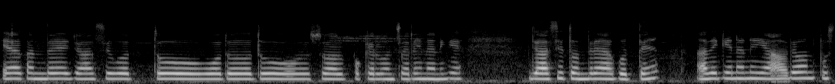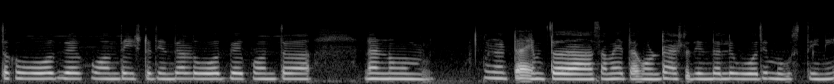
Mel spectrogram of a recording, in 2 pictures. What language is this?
Kannada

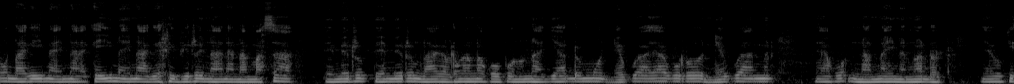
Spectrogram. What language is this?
Masai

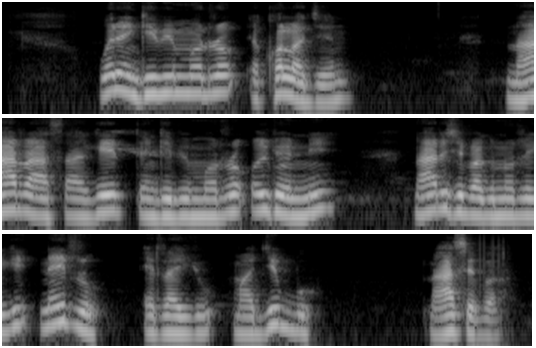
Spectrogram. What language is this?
Masai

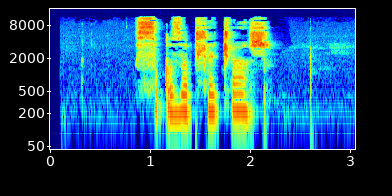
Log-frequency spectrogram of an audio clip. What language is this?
Kabardian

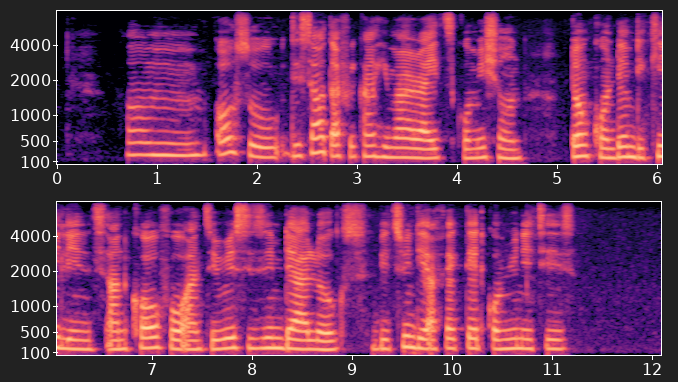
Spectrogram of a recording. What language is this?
Nigerian Pidgin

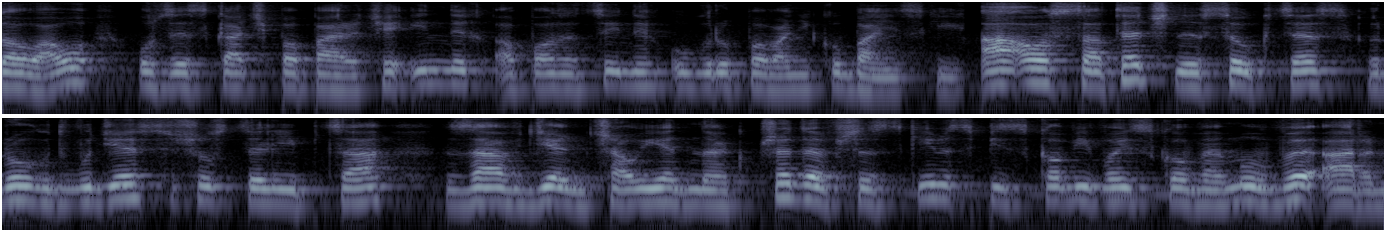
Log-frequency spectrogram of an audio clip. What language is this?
Polish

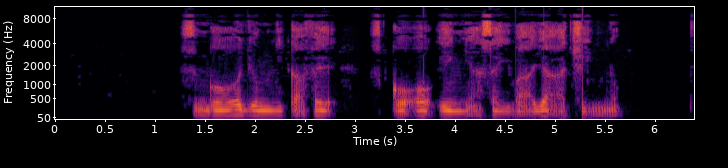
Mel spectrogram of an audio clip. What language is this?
Teutila Cuicatec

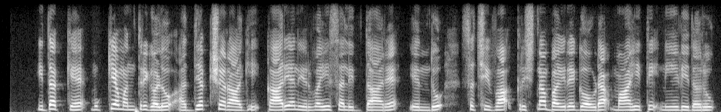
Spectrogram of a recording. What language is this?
Kannada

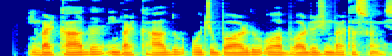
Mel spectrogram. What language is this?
Portuguese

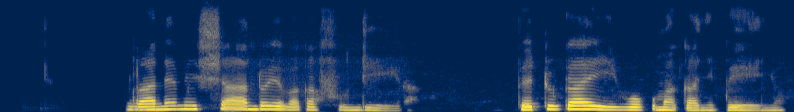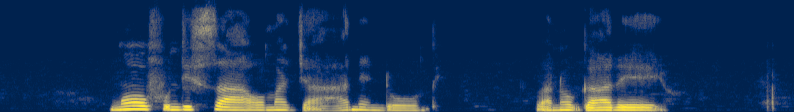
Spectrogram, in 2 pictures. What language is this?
Ndau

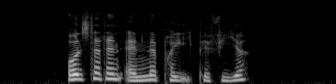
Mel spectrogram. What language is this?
Danish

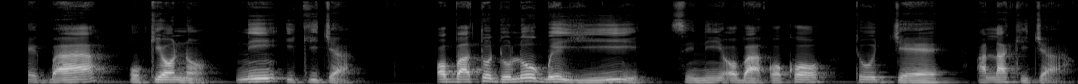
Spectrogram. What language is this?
Yoruba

